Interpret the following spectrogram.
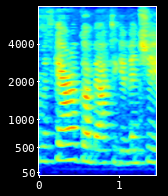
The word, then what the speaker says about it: Givenchy: For mascara, I've gone back to Givenchy or Givenchy, depending how you pronounce it, and of course I always pronounce it wrong.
